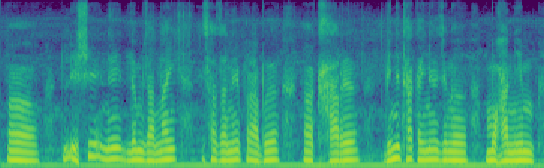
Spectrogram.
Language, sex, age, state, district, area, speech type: Bodo, male, 30-45, Assam, Baksa, rural, spontaneous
